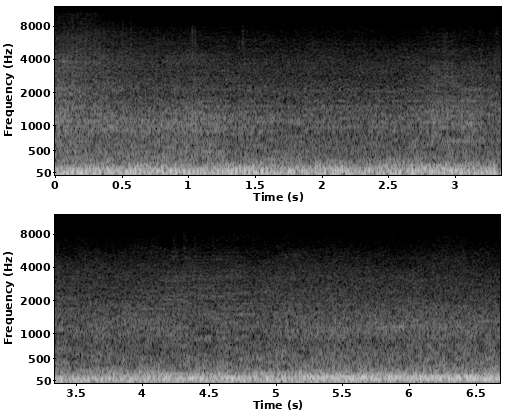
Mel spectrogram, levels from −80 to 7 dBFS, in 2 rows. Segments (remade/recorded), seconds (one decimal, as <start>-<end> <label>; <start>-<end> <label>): 0.0-1.1 recorded; 1.1-3.5 remade; 3.5-3.9 recorded; 3.9-4.9 remade; 4.9-6.7 recorded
